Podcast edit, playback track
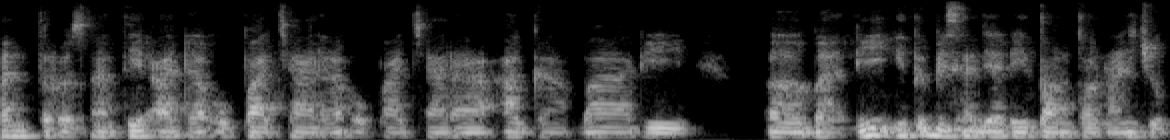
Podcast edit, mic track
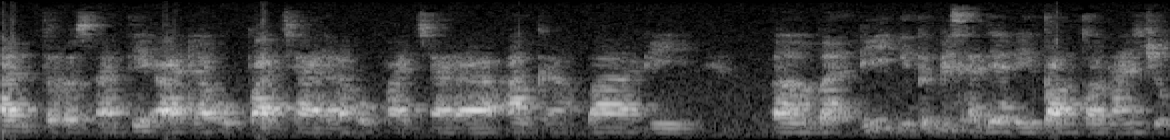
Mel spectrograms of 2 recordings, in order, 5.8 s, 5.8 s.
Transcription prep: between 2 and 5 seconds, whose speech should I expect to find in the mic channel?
echo only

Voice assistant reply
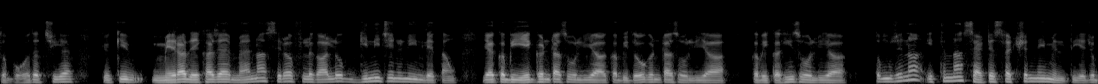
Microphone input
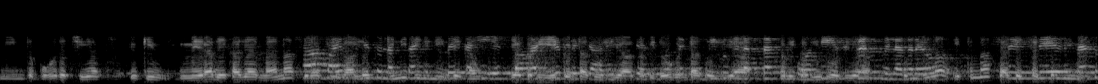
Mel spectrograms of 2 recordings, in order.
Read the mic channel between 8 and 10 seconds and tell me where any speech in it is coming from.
both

